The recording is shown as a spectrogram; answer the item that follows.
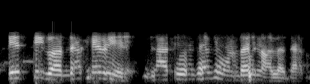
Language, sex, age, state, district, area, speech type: Nepali, female, 60+, West Bengal, Kalimpong, rural, conversation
